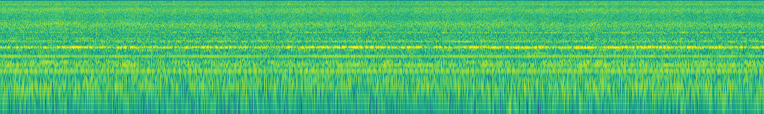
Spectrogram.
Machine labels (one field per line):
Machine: fan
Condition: normal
